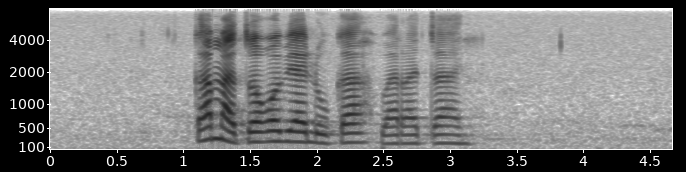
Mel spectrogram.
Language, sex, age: Northern Sotho, female, 23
